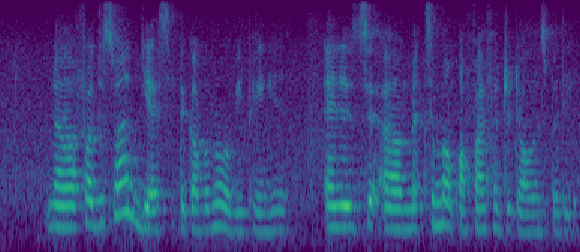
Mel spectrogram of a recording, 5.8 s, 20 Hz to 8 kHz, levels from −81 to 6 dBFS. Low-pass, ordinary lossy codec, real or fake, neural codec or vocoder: none; none; fake; codec, 16 kHz, 8 kbps, FunCodec, trained on Chinese and English, 25 frames a second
